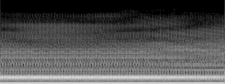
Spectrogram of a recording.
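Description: Electronic dance music: a single loud, buzzy synthesizer note held dead steady over a deep sub-bass, with no beat or vocal, in a break of a tech house mix.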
